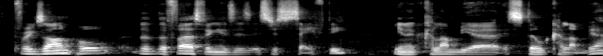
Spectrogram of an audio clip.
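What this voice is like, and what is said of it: British accent. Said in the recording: “grown up in the UK, as you can tell from his accent”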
